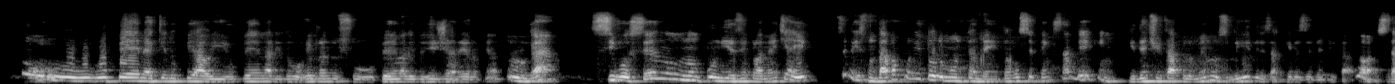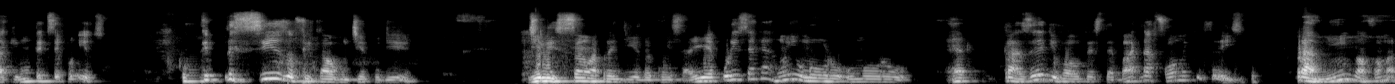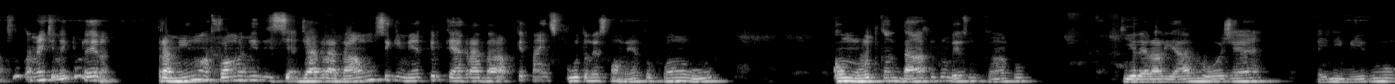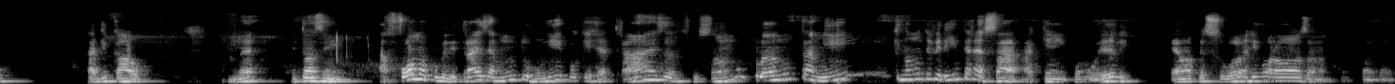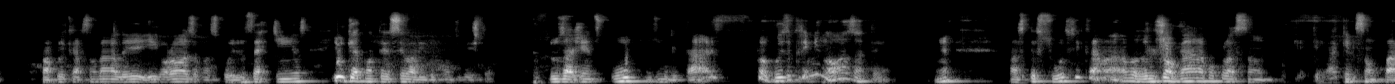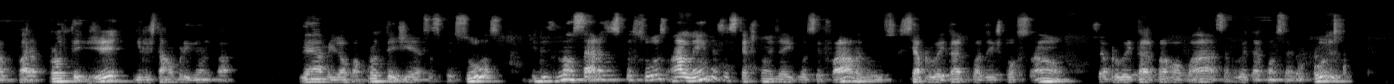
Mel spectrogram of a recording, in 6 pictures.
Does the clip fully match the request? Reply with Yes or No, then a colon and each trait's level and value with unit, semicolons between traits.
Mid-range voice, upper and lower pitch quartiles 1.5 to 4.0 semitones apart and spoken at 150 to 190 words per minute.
No: medium, 145 Hz; average, 5.2 semitones; average, 180 wpm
